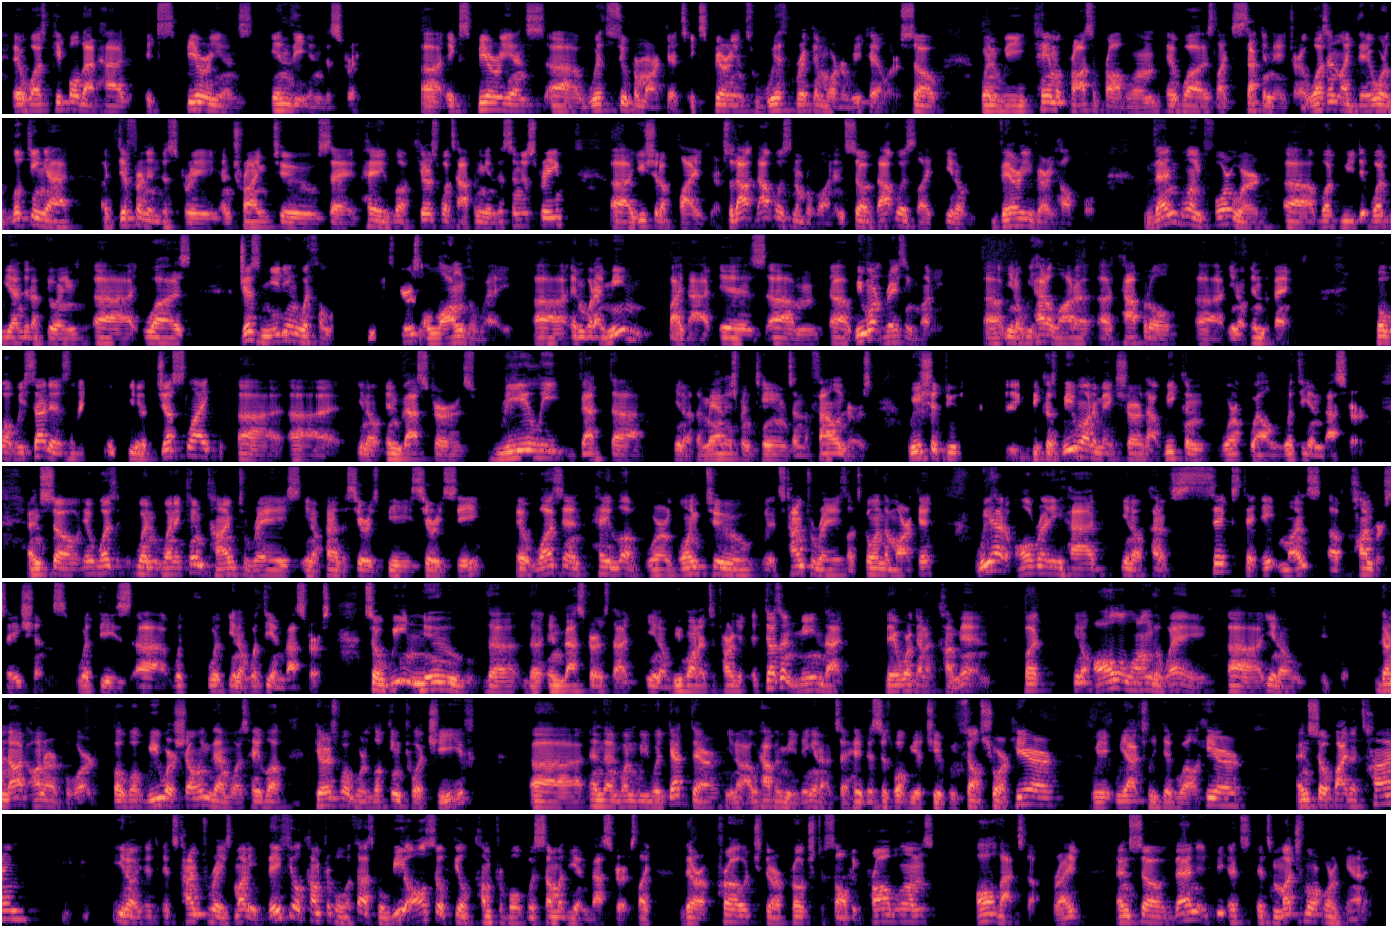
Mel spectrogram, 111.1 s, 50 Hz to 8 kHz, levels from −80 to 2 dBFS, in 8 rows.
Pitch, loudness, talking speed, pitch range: 120 Hz, -24 LUFS, 200 wpm, 105-145 Hz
